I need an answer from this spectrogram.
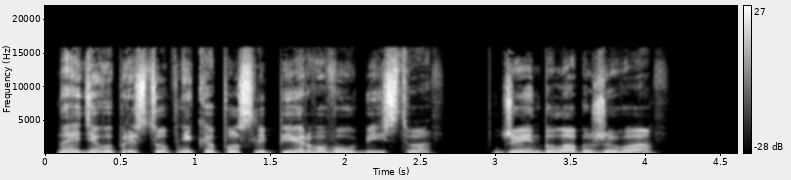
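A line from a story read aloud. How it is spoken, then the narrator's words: Indignant accusing, young man. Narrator (Russian): обвинительным тоном заявил молодой человек, негодующе сверкая глазами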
